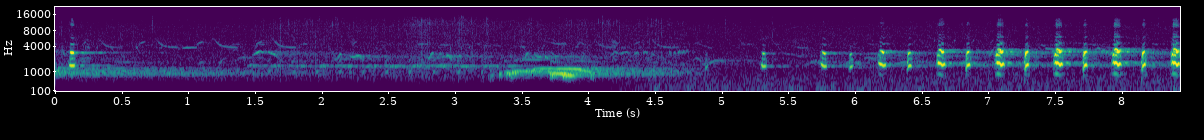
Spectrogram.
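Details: Common Snipe (Gallinago gallinago) giving a rapid run of clipped, nasal notes, about four a second, after a softer passage of mixed whistles and chatter from other birds.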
